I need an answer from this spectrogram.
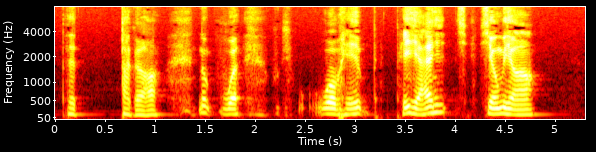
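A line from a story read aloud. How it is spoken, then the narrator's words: Mumbling. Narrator (Chinese): 那人在那喃喃的说着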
